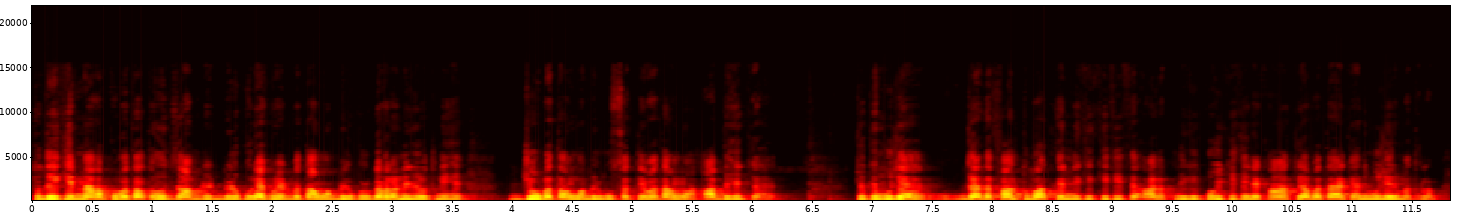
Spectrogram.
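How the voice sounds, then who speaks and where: A man's voice: high voice, fast, highs cut off. A man teaching an informal online class, addressing students in a reassuring, instructive way and repeating key points for emphasis. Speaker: teacher giving exam updates to students.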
